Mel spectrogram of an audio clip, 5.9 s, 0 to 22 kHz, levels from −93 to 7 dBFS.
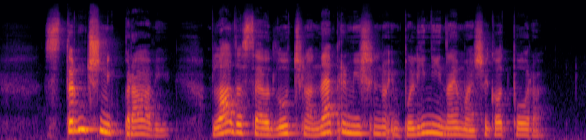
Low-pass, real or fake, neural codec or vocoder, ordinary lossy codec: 19.8 kHz; real; none; none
